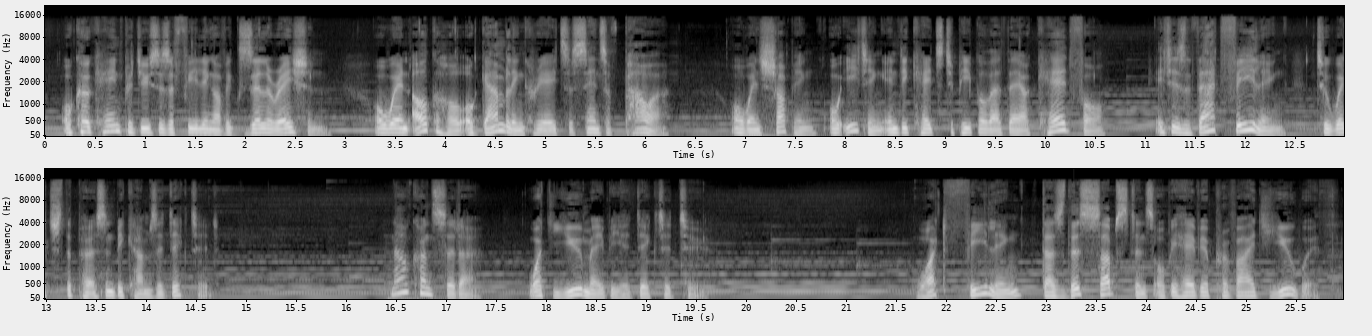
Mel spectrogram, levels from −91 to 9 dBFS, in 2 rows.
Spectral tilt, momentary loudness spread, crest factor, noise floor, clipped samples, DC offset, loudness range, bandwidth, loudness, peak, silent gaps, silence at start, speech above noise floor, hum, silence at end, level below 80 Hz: -6 dB/octave; 20 LU; 14 dB; -37 dBFS; under 0.1%; under 0.1%; 8 LU; 15.5 kHz; -14 LUFS; 0 dBFS; none; 0 s; 25 dB; none; 0 s; -44 dBFS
